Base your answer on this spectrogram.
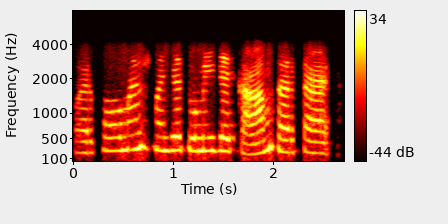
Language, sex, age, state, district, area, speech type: Marathi, female, 60+, Maharashtra, Nagpur, urban, conversation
